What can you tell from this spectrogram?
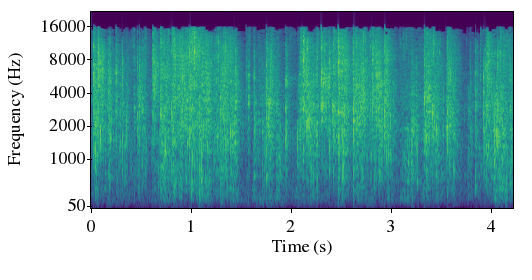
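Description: Crinkly plastic blind-bag packaging being torn open and handled by hand: a dense run of crackles.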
